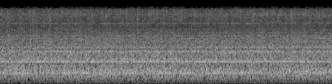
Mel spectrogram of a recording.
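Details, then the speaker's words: Volvo XC90 with a PCV vacuum leak; a smooth, settled idle with no stumble, surge or ticking; a new PCV valve diaphragm would be the fix. "It's running pretty smoothly, which is good."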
